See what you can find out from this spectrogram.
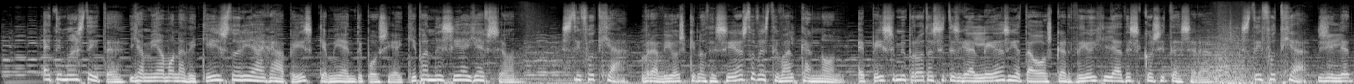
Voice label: Spot; ΣΤΗ ΦΩΤΙΑ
